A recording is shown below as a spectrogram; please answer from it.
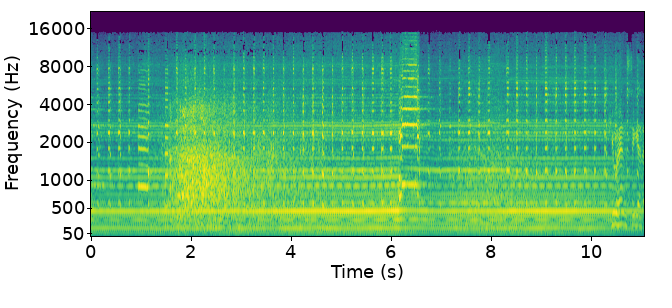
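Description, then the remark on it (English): Uilleann pipes over a steady drone, the chanter firing quick, choppy staccato notes that mimic hens clucking and squawking, loud with no voices. “They'll be frightening the hens next. Now the hens.”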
